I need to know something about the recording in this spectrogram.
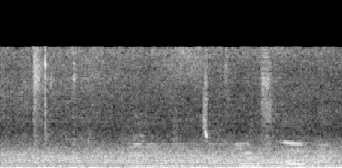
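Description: Steady low outdoor rumble, with faint voices in the background.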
